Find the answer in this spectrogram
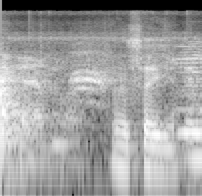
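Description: A few short voice-like calls without words, one arching up and down about a second in.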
